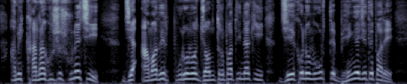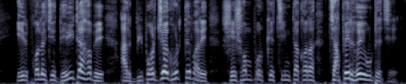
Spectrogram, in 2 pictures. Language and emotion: Bengali, fearful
